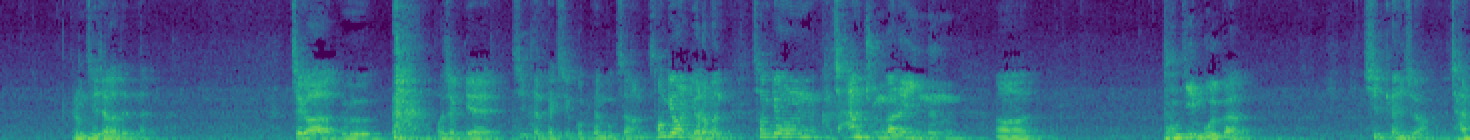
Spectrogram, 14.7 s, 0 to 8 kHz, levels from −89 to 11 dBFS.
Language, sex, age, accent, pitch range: Korean, male, 30-49, native, 120-175 Hz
